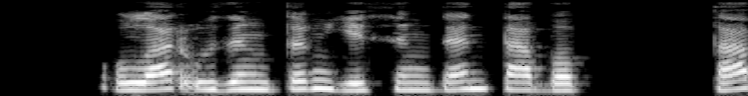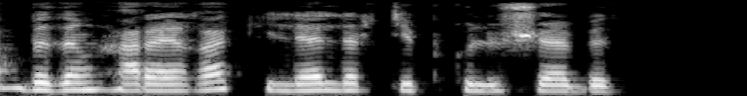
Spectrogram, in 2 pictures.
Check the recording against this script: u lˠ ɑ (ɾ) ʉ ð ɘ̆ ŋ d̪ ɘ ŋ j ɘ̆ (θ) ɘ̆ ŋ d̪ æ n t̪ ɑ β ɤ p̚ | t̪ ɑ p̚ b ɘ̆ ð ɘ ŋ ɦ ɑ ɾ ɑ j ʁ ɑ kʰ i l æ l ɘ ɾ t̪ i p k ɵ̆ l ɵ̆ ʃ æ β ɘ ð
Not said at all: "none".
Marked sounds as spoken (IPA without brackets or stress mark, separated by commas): ɾ, θ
